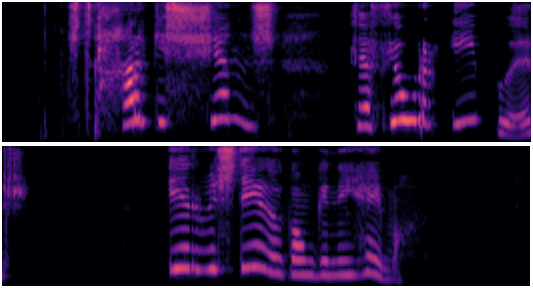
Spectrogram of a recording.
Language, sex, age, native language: Icelandic, male, 11, Icelandic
